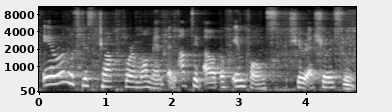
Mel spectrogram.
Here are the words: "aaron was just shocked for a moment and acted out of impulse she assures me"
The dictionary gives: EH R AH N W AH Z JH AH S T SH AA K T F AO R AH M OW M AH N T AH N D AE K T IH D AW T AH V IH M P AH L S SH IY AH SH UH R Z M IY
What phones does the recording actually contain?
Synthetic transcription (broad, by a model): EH R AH N W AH S JH AH S T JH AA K T F AO R AH M OW M AH N T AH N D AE K T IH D AW T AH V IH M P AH N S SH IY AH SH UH R S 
